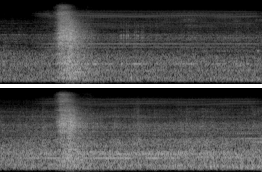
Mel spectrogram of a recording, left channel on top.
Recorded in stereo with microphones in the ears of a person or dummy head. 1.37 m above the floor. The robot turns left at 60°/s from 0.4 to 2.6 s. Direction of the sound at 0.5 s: 25° left (ahead or behind).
